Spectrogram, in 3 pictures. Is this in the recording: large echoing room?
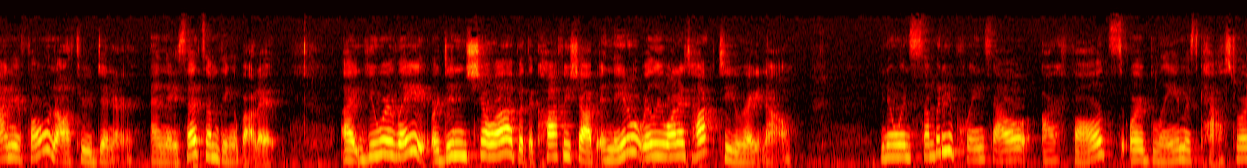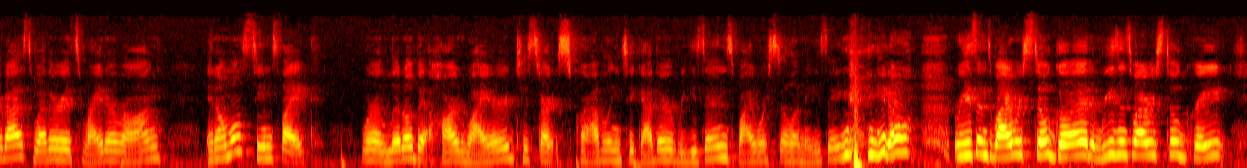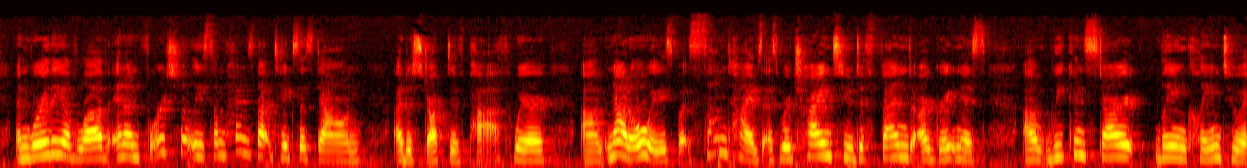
yes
